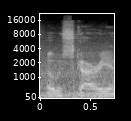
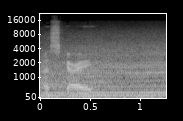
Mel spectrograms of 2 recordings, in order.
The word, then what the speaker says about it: Oscaria: Yeah, I mean, I know it's Oscaria, not Ascari.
